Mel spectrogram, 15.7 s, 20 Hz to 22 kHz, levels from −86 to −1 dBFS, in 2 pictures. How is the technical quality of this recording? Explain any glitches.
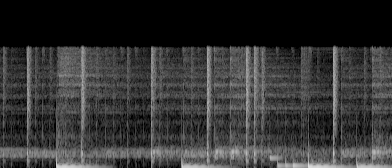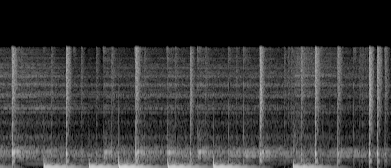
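The technical quality is poor throughout. The music sounds dull and muffled, with nothing above about 6.9 kHz, and a rough, fluttering noise clings to sustained tones. The likely cause is heavy Dolby Digital compression at a very low bitrate, around 40 kbps, where the encoder narrows the band and leaves many frequency lines without detail. The decoder fills those gaps with dither noise.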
